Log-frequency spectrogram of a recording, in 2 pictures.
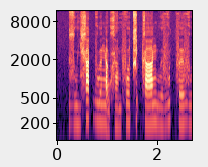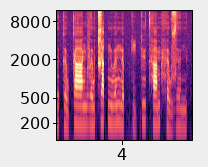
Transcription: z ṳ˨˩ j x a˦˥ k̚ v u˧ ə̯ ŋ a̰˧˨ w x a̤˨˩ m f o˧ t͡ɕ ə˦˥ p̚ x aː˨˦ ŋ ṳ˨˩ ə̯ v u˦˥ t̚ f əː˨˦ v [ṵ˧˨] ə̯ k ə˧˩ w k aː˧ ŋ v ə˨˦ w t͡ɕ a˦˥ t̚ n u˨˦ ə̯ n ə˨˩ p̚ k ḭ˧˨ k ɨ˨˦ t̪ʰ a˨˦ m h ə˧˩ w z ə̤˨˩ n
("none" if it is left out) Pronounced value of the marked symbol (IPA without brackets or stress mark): ṳ˨˩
